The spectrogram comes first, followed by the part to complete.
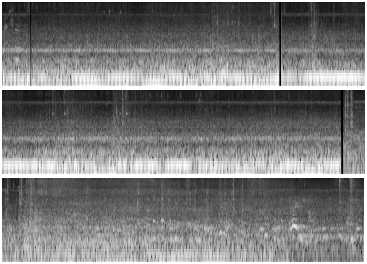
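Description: Steady low rumble with a faint even whine from a small rail car running along its track. The rumble cuts off suddenly about two-thirds of the way in, giving way to a busier, mid-range mix with voices.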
